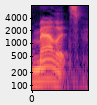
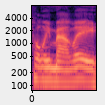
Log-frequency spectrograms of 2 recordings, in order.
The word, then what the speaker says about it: Mallet: American I always thought these engines were called mallets but that's not the correct pronunciation they're actually pronounced Mal they're named after a Swiss guy named anat Malay who developed this type of steam engine what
